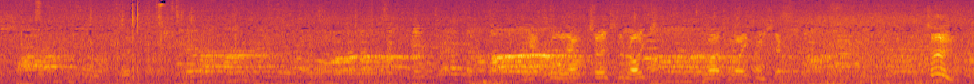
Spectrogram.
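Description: An elderly man speaks in a clear, commanding voice.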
